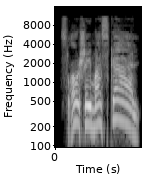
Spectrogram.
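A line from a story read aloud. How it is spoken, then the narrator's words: Shrieking. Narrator (Russian): завизжал Капучинский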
